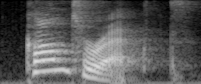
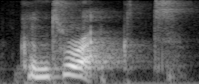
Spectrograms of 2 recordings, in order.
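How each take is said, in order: First: The stress is on the first syllable. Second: The stress is on the second syllable. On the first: It is a noun meaning a formal agreement. "It's a noun" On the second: It is a verb meaning to decrease in size. "when we stress on the second syllable, we say contract"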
